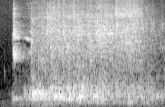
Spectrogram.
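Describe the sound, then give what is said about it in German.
Water gushes steadily from a tap into a bathtub as hot and cold water are mixed for a bath, starting abruptly and running as a loud, continuous rushing splash with no voices. “Wenn ich jetzt einen Schuss von dem Kalten dazu nehmen könnte.”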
